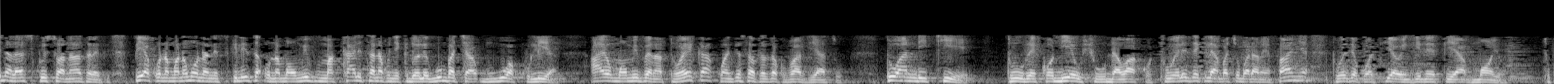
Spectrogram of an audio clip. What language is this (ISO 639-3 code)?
swa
